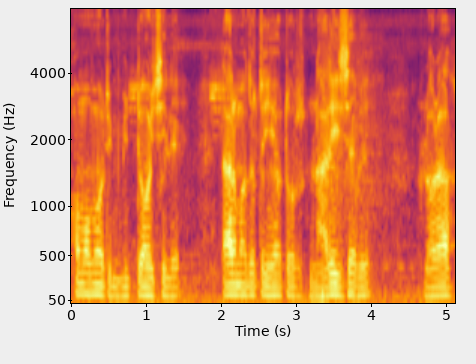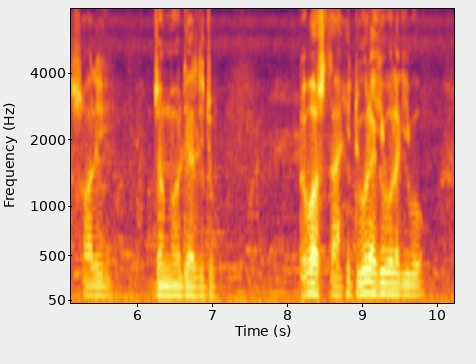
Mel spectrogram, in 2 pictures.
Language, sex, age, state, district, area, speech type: Assamese, male, 60+, Assam, Goalpara, urban, spontaneous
